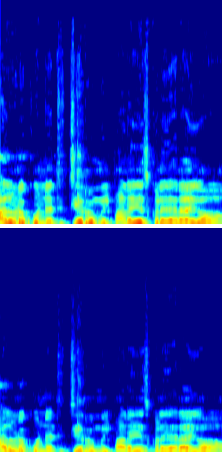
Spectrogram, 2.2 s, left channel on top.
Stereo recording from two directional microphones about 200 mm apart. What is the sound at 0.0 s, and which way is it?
Speech, 10° left (ahead or behind).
